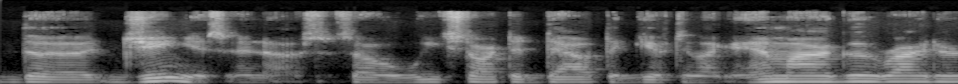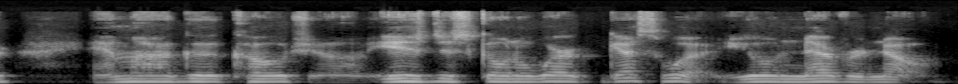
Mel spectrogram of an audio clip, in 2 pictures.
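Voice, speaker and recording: A man in his forties hosting a live book review, speaking casually and earnestly with a motivational tone and plenty of "you know" and "um". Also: medium pitch. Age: 40s. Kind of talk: motivational talk on a livestream.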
